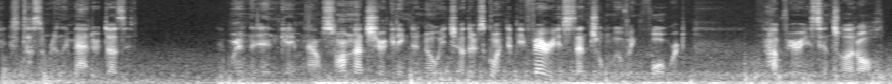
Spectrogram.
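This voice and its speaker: A man playing a brooding, unhinged doomsday survivalist caller in a radio drama, breathy, ominous, rambling and preacherly. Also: low-pitched, steady tone, fast talker, background noise, natural voice. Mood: ominous, resigned. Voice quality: breathy, half-whispered.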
